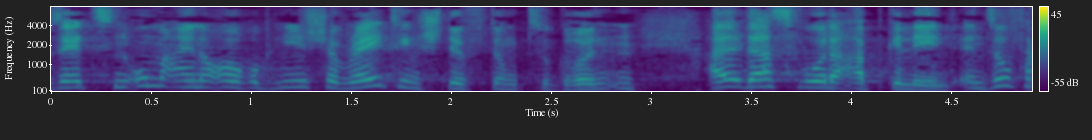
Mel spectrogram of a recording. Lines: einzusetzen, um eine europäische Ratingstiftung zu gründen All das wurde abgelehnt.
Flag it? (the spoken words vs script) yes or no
no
